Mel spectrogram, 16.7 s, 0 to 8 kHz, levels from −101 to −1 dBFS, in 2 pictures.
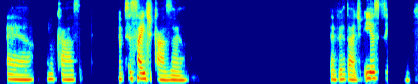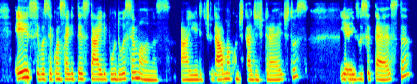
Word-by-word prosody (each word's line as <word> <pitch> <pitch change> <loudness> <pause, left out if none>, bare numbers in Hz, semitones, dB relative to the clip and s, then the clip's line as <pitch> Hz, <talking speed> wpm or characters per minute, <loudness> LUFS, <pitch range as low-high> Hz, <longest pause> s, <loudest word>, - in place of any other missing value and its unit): É, - - -6 0.8
em 185 0 -5
casa. 165 -1 -5 0.7
Eu 195 - -7
preciso 210 +2 +4
sair 205 -2 +6
de 200 - -1
casa, 155 0 -2
é. 150 0 -5 2.8
É 175 - -4
verdade. 170 -1 -4
E 215 +1 +4
assim, 215 0 +3 0.9
esse 235 +3 +6
você 180 +1 +2
consegue 190 0 +1
testar 185 -1 +2
ele 180 +1 0
por 180 0 -3
2 185 +3 0
semanas, 160 -7 -1 0.2
aí 160 0 0
ele 165 +1 -3
te 175 +2 -12
dá 170 -1 +5
uma 195 +2 -1
quantidade 170 -4 -3
de 155 0 -8
créditos, 175 - -4 0.7
e 185 - 0
aí 175 0 +1
você 185 +2 0
testa, 185 - -1
180 Hz, 120 wpm, -22 LUFS, 165-195 Hz, 2.8 s, sair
